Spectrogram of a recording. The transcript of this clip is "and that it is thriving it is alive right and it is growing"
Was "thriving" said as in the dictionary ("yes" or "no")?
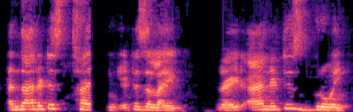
no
